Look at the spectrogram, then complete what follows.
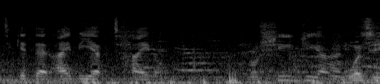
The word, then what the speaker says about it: Rocchigiani: Roscigiani. Was he How do you say it? Rocky Johnny? Rocchigiani.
